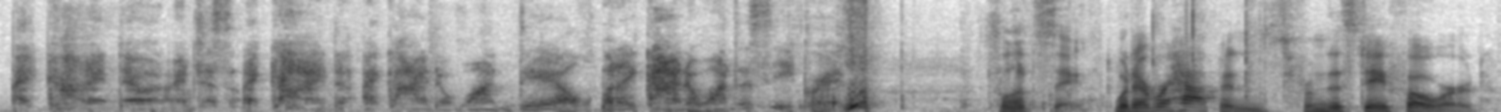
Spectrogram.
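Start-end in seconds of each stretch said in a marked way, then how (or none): 0.1-4.2 secret whisper. Real, not acted. Confessing which figure she wants.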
